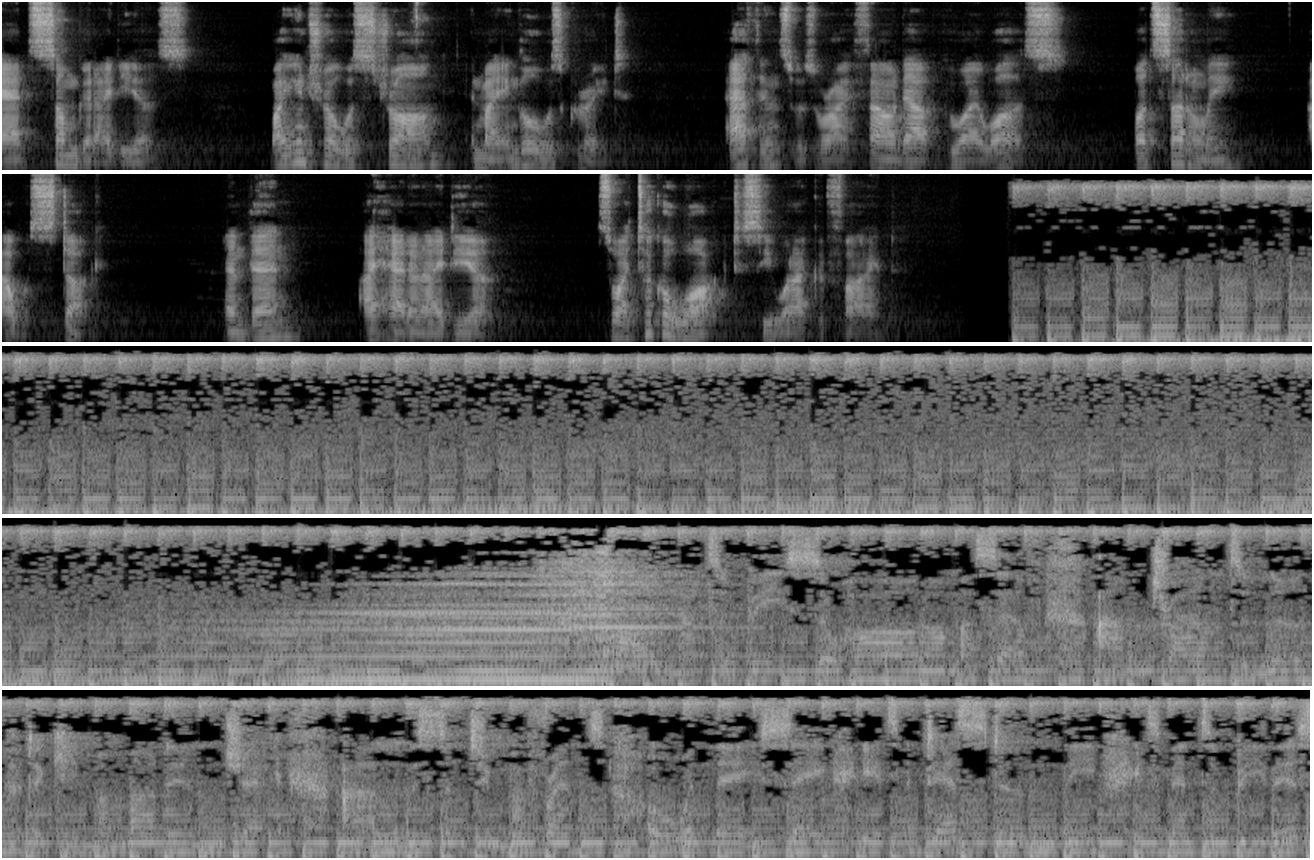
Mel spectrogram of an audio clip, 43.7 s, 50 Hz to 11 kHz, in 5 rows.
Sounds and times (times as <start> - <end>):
Speech: 0.0 - 4.2, 4.8 - 9.4, 10.2 - 12.1, 12.7 - 14.7
Music: 15.5 - 43.6.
